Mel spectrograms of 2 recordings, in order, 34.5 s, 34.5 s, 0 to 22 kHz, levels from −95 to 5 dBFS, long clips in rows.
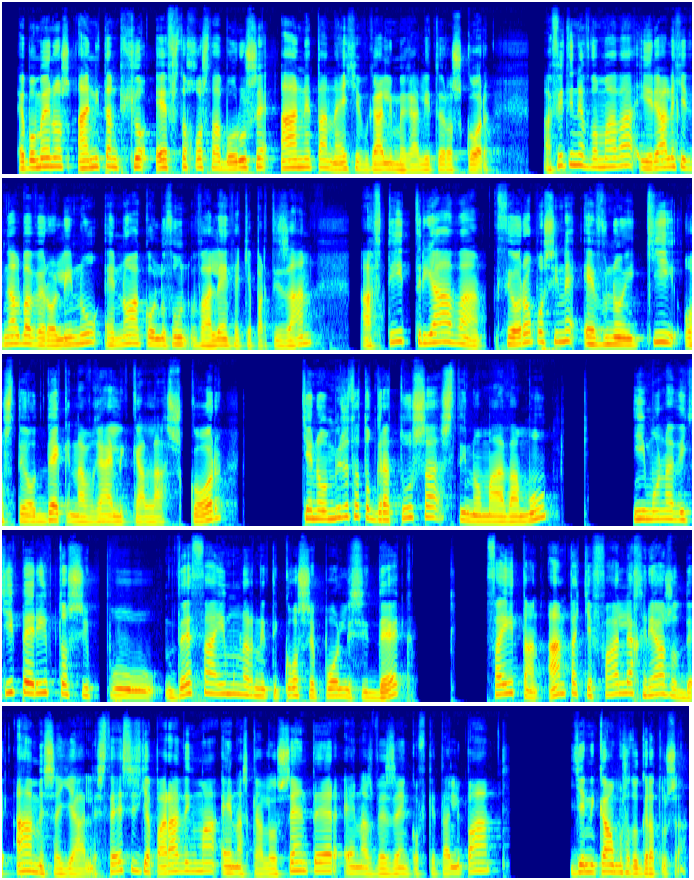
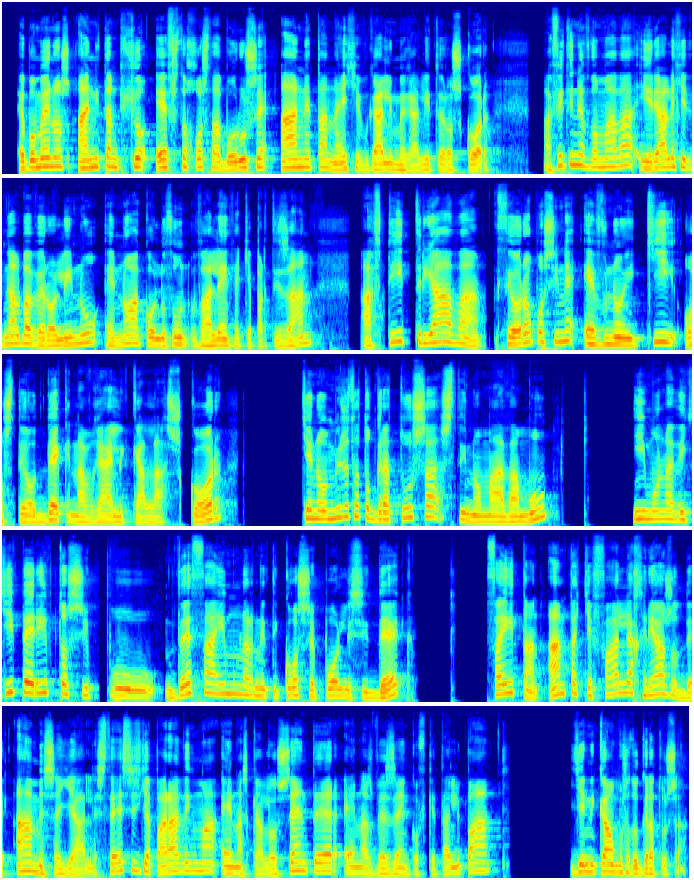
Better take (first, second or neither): neither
